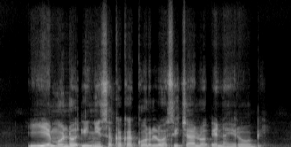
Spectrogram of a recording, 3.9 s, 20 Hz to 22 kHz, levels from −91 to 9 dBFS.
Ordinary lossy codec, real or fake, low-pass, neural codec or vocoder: none; fake; none; codec, 44.1 kHz, 7.8 kbps, Pupu-Codec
